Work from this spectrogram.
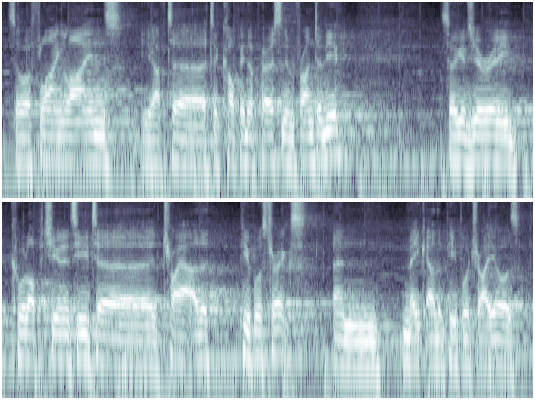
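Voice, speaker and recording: Young competitor, low steady voice, explaining rules in a reverberant hall. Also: male voice, moderate pace. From England. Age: 20s. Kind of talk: interview answer. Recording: echoey tunnel hall with music.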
